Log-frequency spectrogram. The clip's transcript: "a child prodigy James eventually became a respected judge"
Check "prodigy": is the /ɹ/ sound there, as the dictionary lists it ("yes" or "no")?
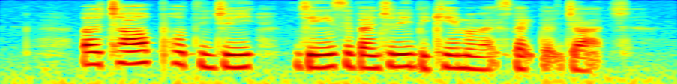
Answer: no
